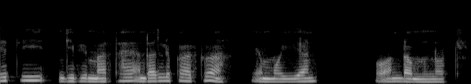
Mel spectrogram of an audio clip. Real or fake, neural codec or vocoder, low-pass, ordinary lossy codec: fake; codec, 16 kHz, 8 kbps, FunCodec, trained on Chinese and English, 25 frames a second; 5.4 kHz; AAC, 24 kbps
